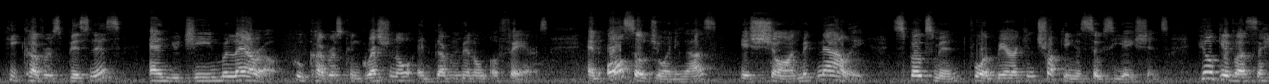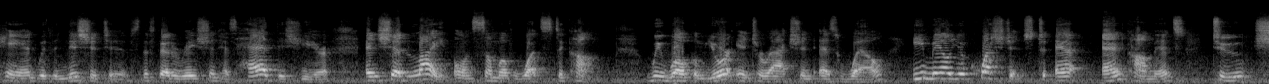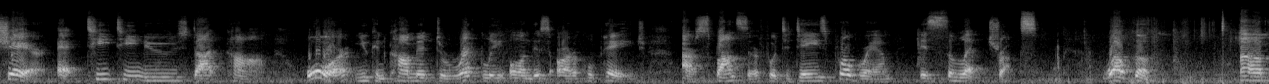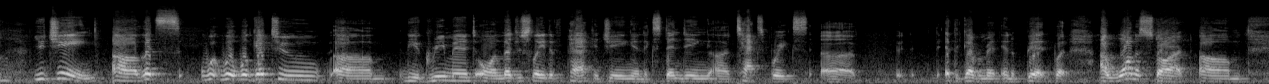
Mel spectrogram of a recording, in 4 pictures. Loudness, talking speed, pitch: -23 LUFS, 135 wpm, 175 Hz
